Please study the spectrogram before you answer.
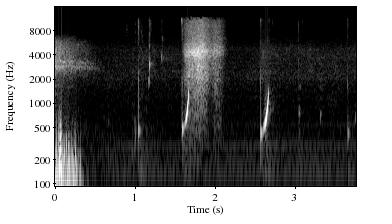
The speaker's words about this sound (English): What is that noise? Just some water dropping. It's okay.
